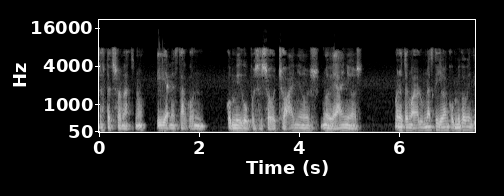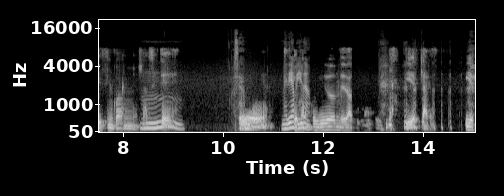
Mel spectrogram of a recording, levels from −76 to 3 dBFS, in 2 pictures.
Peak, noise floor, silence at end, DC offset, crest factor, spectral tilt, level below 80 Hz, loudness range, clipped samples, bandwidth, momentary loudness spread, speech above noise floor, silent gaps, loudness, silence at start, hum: -4 dBFS; -53 dBFS; 0 s; 0.5%; 14 dB; -5 dB/octave; -54 dBFS; 2 LU; under 0.1%; 15.5 kHz; 10 LU; 36 dB; none; -18 LUFS; 0 s; none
